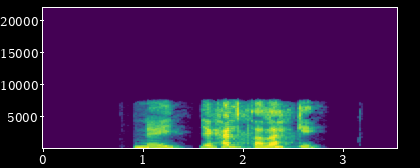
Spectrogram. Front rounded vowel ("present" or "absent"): absent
